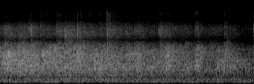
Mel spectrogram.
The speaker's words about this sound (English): We're here to celebrate the seniors, but I think we should celebrate parents, too, and say, hey, maybe y'all can rest a little bit. Yeah, let's give a round of applause.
